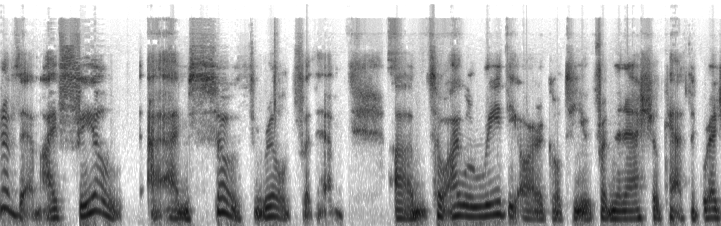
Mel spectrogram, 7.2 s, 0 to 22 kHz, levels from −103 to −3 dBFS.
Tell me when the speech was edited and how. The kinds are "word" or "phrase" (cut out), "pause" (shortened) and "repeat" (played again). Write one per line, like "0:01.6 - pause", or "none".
none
